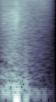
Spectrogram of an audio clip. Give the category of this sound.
Sound effects > Electronic / Design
